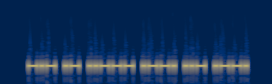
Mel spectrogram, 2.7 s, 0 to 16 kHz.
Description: Morse code, heard as a keyed tone, about 40 wpm, 700 Hz. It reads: KA2PUP
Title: USA Call Signs - 6 Characters - Repeated 3x - 40wpm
